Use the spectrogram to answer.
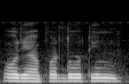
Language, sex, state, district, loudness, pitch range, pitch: Hindi, male, Uttar Pradesh, Shamli, -13 LUFS, 150-155 Hz, 155 Hz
